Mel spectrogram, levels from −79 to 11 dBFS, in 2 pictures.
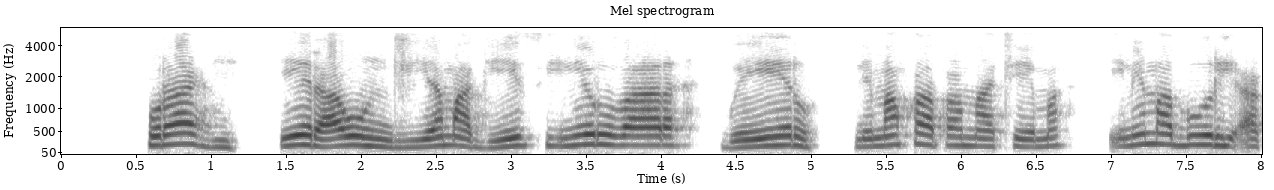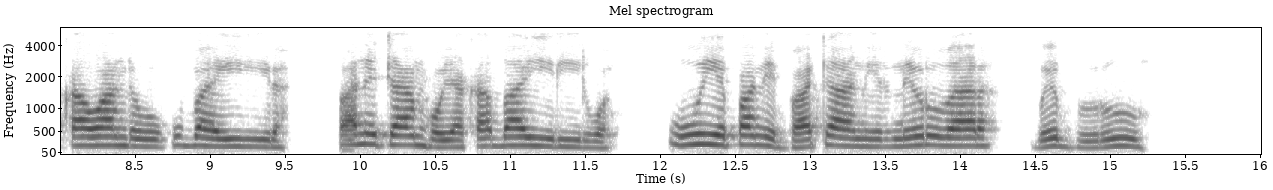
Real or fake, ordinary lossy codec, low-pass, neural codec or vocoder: fake; Opus, 16 kbps; 5.4 kHz; codec, 16 kHz, 4 kbps, FunCodec, trained on Chinese and English, 50 frames a second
